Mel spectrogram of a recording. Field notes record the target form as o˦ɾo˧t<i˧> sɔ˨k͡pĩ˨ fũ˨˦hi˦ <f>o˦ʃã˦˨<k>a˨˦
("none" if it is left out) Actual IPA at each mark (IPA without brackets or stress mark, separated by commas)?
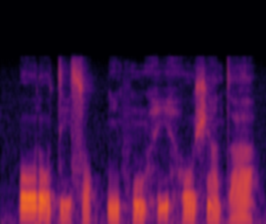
i˨, h, t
